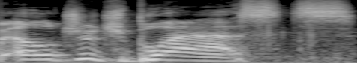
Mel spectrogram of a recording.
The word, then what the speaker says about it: Eldritch Blast: 2 Eldritch Blasts come firing Sorry, how's that towards pronounced again?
